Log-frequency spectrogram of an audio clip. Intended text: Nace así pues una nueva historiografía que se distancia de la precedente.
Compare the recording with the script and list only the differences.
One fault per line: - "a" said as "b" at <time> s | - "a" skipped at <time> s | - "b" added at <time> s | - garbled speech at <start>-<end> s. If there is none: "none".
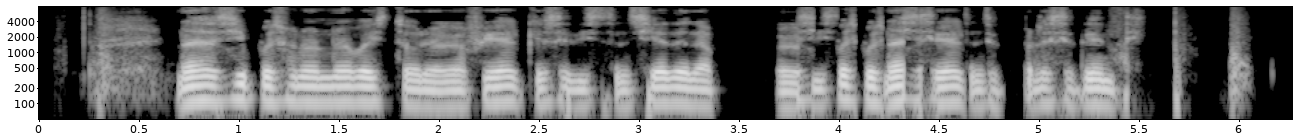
- garbled speech at 3.7-4.8 s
